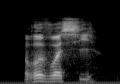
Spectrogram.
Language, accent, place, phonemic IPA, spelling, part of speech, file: French, France, Lyon, /ʁə.vwa.si/, revoici, verb, LL-Q150 (fra)-revoici.wav
- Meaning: here (something is) again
